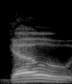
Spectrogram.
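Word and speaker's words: Geaux: uh get some sleep go is that spelled g e a x how they spell it down there LS you talk about them LSU Tiger supposed to say g e a x that's way they say it down there and oh Hy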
